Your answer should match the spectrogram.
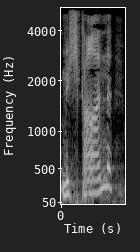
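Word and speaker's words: mishkan (מִשְׁכָּן): It's pronounced mishkan with a lot of guttural sounds to it.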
